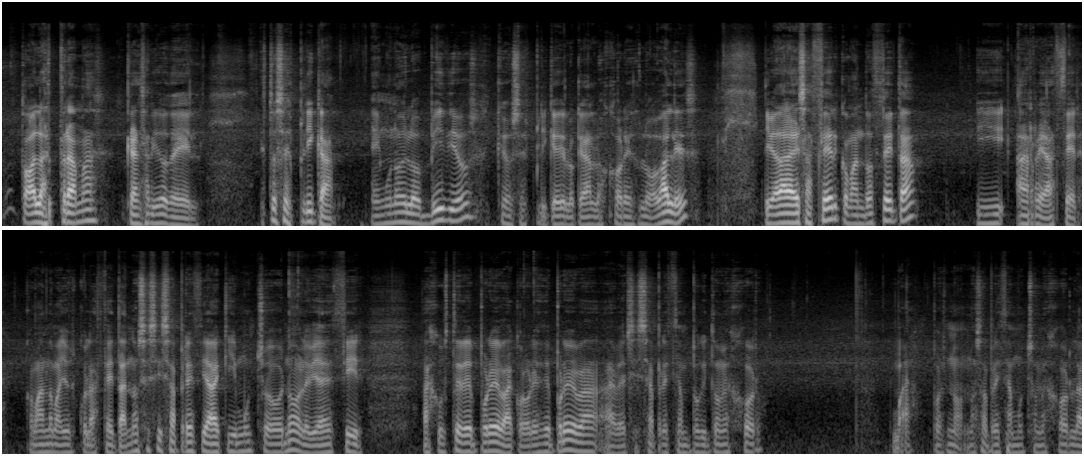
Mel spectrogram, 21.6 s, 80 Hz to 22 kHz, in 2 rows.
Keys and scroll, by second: 8.2 super+z, 10.2 space, 11.4 shift+super+z, 17.4 super+z, 18.8 shift+super+z, 19.9 super+z, 20.8 shift+super+z.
